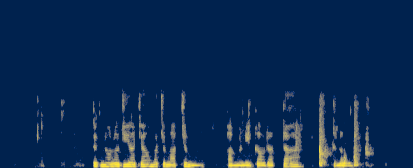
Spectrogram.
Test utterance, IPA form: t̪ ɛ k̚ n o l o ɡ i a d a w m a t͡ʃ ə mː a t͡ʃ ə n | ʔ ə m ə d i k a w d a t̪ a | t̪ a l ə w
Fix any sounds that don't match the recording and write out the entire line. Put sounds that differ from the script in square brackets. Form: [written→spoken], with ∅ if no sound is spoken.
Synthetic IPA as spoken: t̪ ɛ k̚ n o l o ɡ i a [d→d͡ʒ] a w m a t͡ʃ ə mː a t͡ʃ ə [n→m] | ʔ [ə→a] m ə [d→n] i k a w d a t̪ a | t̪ [a→ə] l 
